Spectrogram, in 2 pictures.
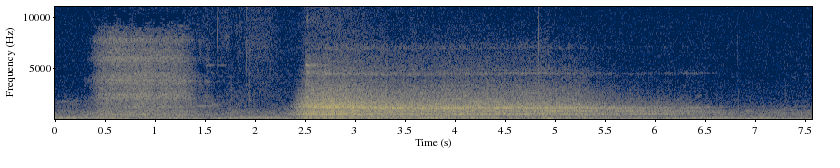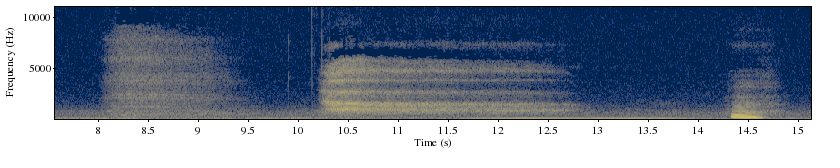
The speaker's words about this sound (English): Take a nice deep breath in through your nose and out through your mouth.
